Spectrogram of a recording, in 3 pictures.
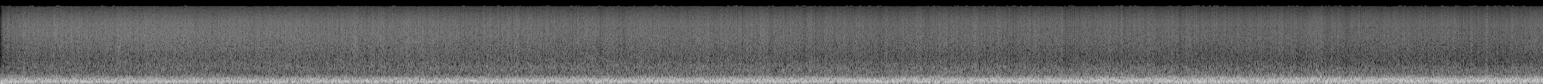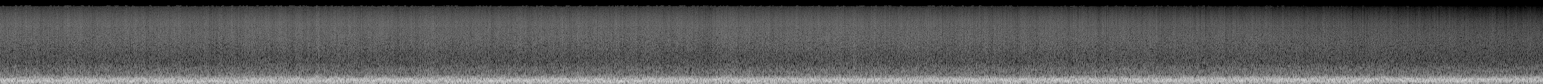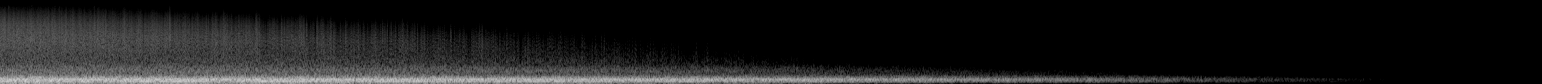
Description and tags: Someone wanted a nuke sound, so I created one. 45 seconds long. Recorded with FL Studio 9,7 beta 10. Microtonic plays a long deep white noise note, distorted with Guitar Rig 4 through different distortions and long cathedral reverbs from Reflektor.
